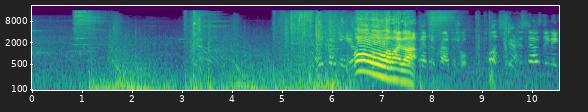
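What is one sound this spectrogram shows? Blows land with dull thuds in a fight.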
